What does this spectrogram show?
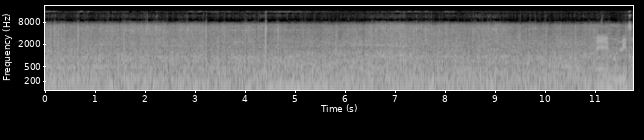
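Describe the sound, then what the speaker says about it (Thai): Rain falls during a ride on a Forza 300 motorcycle, a steady broadband wash mixed with loud wind rush and engine drone, with voice-like sounds faintly present underneath. "เอ๊ะเหมือนมีฝนปล่อยๆนะ"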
